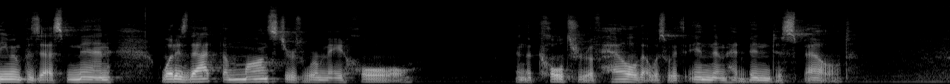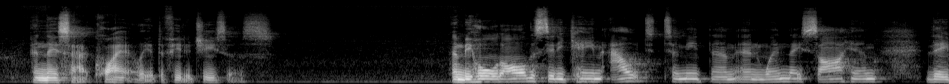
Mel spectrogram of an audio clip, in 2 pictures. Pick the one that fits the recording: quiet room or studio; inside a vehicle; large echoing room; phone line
large echoing room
